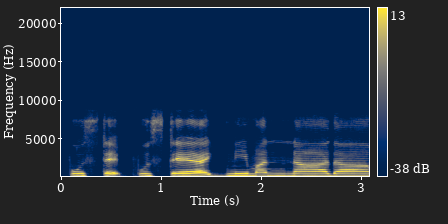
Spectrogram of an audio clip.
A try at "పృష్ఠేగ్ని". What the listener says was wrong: ఇక్కడ పూ కాదు పృష్ఠేగ్ని అనొద్దు అగ్ని అనొద్దు పృష్ఠేగ్ని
